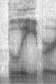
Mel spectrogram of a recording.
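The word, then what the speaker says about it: Bleier: It is Bleeber.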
